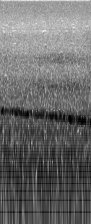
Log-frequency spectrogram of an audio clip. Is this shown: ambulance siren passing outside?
yes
